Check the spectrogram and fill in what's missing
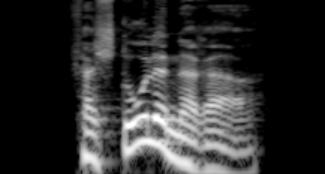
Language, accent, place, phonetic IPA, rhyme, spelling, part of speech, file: German, Germany, Berlin, [fɛɐ̯ˈʃtoːlənəʁɐ], -oːlənəʁɐ, verstohlenerer, adjective, De-verstohlenerer.ogg
- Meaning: inflection of verstohlen: 1. strong/mixed nominative masculine singular comparative degree 2. strong genitive/dative feminine singular comparative degree 3. strong genitive plural comparative degree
